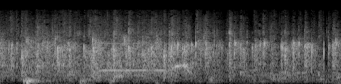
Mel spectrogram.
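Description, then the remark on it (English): Steady crowd applause at a stand-up comedy club for comedian Ted Alexandro fills the whole stretch, a dense crackle of many hands clapping at an even, fairly loud level, with a brief whistle-like tone and a few faint voices mixed in. “Clap it up for Ted Alexandro.”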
